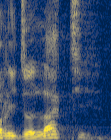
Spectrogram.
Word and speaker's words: Rizzolatti: C'est un certain Giacomo Rizzolatti. Je prononce bien?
